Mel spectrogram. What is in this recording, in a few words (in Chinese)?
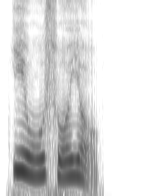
"一无所有", Chinese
